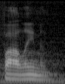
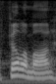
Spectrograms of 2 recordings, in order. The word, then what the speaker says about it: Philemon: Or Philemon, however you were taught to pronounce it as a kid, which again, I found out that it's okay to pronounce it either way. Whether you're a scholar or not a scholar, Philemon, Philemon, it's all good.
